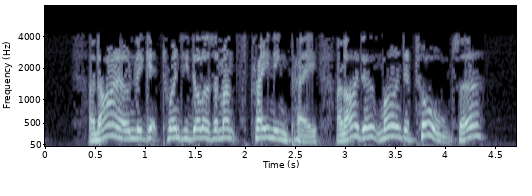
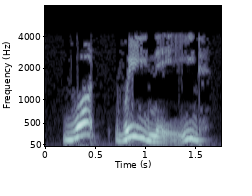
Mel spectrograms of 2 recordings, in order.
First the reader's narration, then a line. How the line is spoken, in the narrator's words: he said slowly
